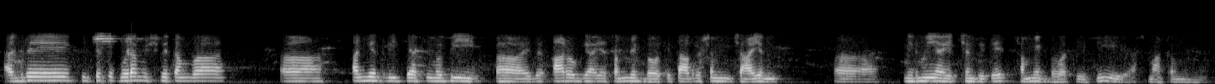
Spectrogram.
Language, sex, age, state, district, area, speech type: Sanskrit, male, 45-60, Karnataka, Bangalore Urban, urban, conversation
